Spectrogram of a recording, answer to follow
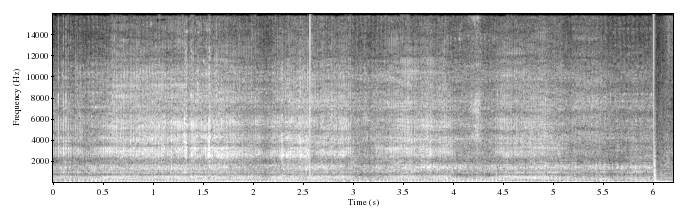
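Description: Motorcycle engine running steadily at low speed as the bike is ridden slowly to a parking spot.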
